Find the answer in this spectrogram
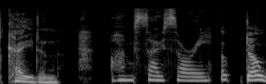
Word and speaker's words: Kaeden: Hi, Aidan. It's Caden. I'm so sorry. Oh, don't worry. People often get my name wrong.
